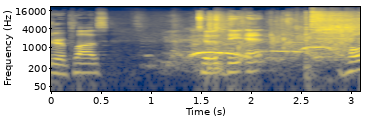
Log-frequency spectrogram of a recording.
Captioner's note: cheers and applause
